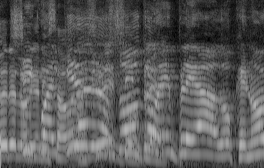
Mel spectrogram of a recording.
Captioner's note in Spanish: comentarios al unísono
